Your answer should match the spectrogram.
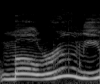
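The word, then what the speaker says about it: Mulroney: created by Brian mulrooney so marooni limes rhymes with Looney and then when we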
